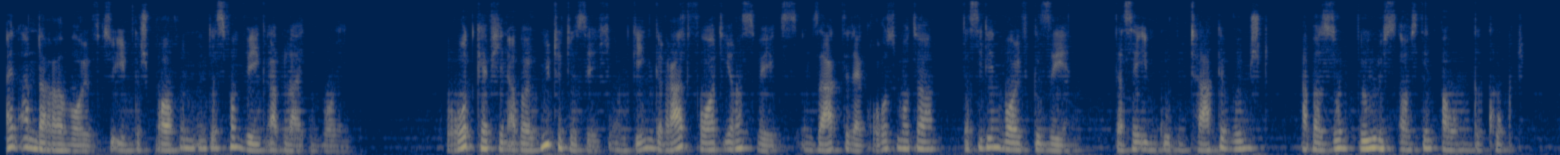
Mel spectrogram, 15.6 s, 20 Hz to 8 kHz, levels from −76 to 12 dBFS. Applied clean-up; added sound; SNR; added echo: neural separator model SepFormer DNS4.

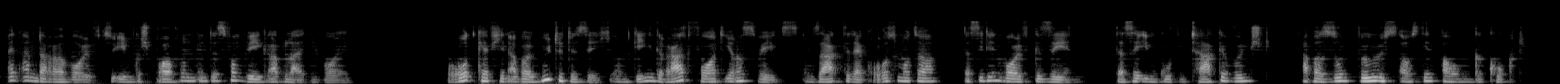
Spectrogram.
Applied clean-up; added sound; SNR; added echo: neural mask model DeepFilterNet 3.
